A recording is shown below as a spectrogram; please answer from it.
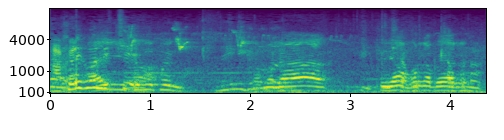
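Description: A man's voice in sing-song, rising and falling speech, with a short bird chirp about a second in.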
